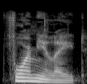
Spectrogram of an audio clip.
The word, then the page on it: formulate: American English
